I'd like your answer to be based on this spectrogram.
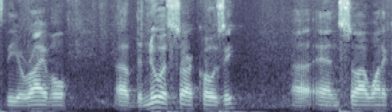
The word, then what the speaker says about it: Sarkozy: That's how you got to pronounce it. Sarkozy.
